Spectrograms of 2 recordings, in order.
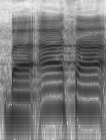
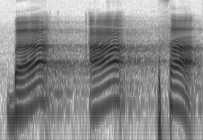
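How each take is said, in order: First: The syllables are joined without pauses. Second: The syllables are separated by pauses.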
